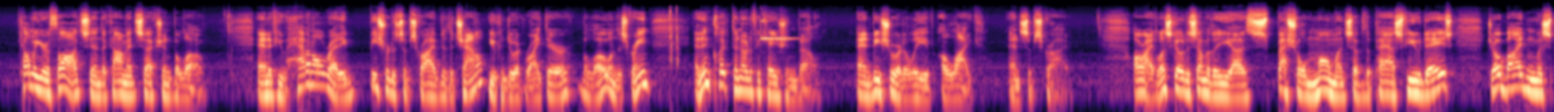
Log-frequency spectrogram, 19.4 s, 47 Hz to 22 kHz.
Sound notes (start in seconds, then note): 8.4 mouse clicks; 9.5 bell dings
